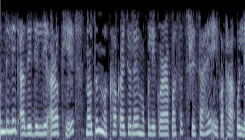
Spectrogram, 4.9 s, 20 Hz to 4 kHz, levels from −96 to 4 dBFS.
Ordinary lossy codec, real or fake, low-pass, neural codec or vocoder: none; fake; 3.6 kHz; vocoder, 44.1 kHz, 128 mel bands every 256 samples, BigVGAN v2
